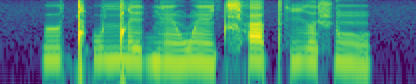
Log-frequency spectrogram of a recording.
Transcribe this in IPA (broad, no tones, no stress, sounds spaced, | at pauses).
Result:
ɯ ǃʼ u ŋ͡ǃ e ɡ ẽ w ẽ t͡ɕʰ a tʼ i ə̯ ʃ ũ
